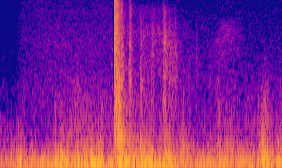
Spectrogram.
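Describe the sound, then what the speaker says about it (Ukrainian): A new Ukrainian-made mortar is test-fired on a proving ground, giving one sharp, loud blast that rolls into a fading rumble over steady outdoor background noise. "Зброю зважують і роблять пробні постріли."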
